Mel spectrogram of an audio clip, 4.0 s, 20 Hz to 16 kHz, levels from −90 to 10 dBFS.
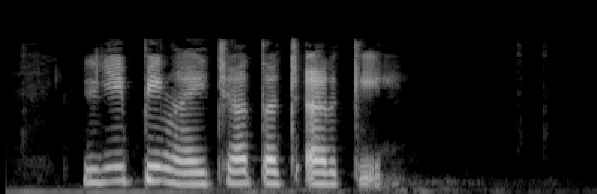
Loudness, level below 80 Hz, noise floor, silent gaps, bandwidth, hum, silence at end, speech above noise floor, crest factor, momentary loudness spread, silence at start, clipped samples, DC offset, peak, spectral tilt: -20 LUFS; -56 dBFS; -73 dBFS; none; 7.6 kHz; none; 1.45 s; 53 dB; 22 dB; 12 LU; 0.55 s; under 0.1%; under 0.1%; 0 dBFS; -3.5 dB/octave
